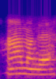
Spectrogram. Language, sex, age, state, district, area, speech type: Tamil, female, 45-60, Tamil Nadu, Madurai, urban, conversation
